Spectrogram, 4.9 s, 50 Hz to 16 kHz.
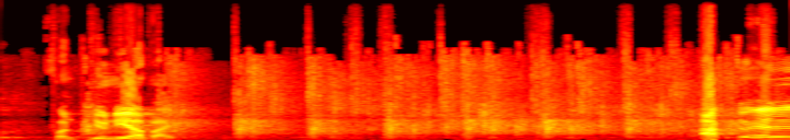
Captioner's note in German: Beifall CDU und BÜNDNIS 90/DIE GRÜNEN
